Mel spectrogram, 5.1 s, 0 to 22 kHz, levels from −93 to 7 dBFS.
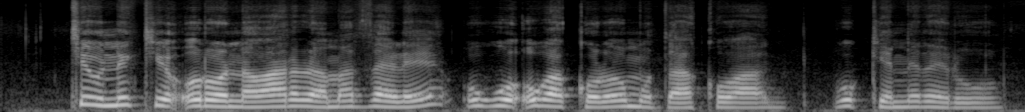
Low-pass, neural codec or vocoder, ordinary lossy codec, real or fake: none; codec, 44.1 kHz, 7.8 kbps, Pupu-Codec; none; fake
